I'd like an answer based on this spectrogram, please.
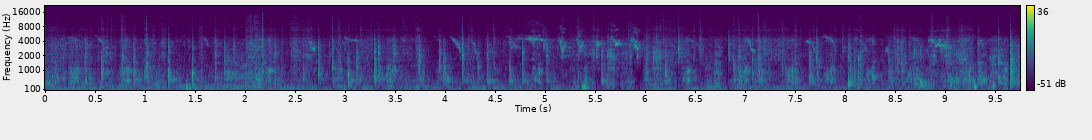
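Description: Chickens and puppies eating rice from a shared rubber feeder: hens clucking over many quick, irregular clicks of pecking beaks and chewing mouths.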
